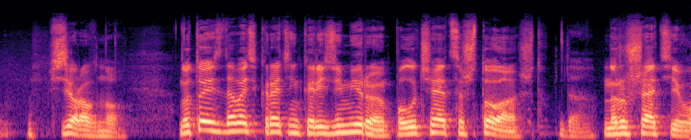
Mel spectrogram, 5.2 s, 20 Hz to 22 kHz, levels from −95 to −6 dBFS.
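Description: Speech, with one stream segment skipped between 4.05 and 4.10 s. The audio jumps abruptly forward, with a short blip at the join. Part of the programme is missing. The likely cause is a stream segment that failed to load, so playback resumed with the next one.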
